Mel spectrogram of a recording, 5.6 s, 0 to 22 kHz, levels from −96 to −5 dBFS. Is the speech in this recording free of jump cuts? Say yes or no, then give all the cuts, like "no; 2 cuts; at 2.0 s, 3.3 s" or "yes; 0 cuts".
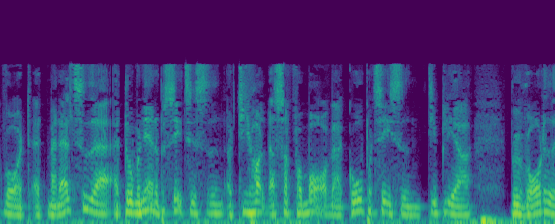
yes; 0 cuts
